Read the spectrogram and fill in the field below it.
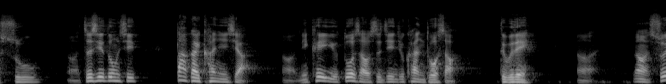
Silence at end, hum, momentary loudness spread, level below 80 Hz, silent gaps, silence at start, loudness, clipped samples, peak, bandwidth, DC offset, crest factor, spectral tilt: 0 s; none; 17 LU; -66 dBFS; none; 0 s; -30 LUFS; under 0.1%; -8 dBFS; 14 kHz; under 0.1%; 22 dB; -4.5 dB/octave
